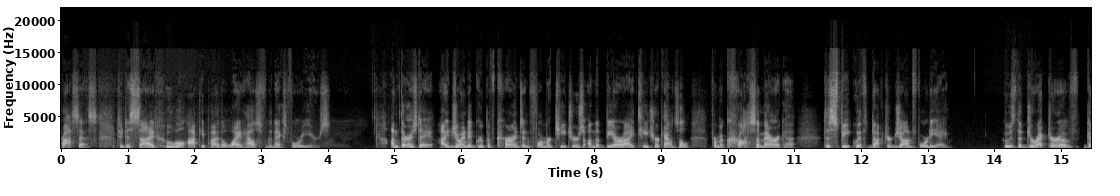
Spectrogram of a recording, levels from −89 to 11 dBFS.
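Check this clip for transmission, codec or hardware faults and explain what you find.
One fault turns up in the speech: echo leak at 1.54–2.24 s, 2.46–2.55 s, 3.02–3.10 s and 3.35–4.29 s. A very faint copy of the speech returns 440 ms late, likely because a loudspeaker's pickup slipped past the echo canceller.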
